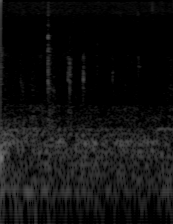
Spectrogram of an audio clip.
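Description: Car cabin noise while driving: a low, steady rumble of engine and tyres on a rough road surface, with a few faint ticks.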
